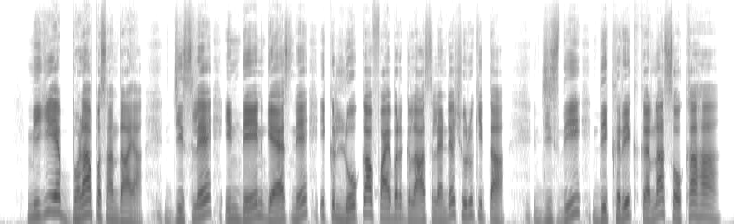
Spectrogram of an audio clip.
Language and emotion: Dogri, happy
